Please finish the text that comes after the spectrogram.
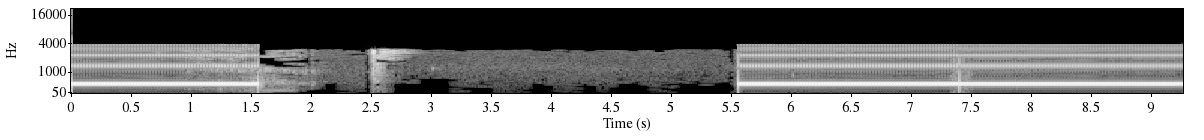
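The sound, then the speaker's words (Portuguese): A loud, steady telephone busy tone from a busy internal office extension being called by a telephone operator hums through the line, breaks off with a couple of clicks into a few seconds of silence, then resumes just as steadily until the end. “O ramal lá tá ocupado.”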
